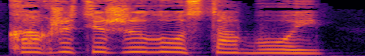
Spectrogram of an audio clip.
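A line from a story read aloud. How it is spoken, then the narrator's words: Loud exasperated exhale. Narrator (Russian): выдохнула я шумно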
